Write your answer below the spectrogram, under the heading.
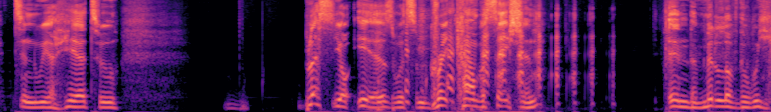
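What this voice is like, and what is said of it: Smooth radio host voice. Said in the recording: “You sound like you tried to get to your radio voice. ... smooth sound.”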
